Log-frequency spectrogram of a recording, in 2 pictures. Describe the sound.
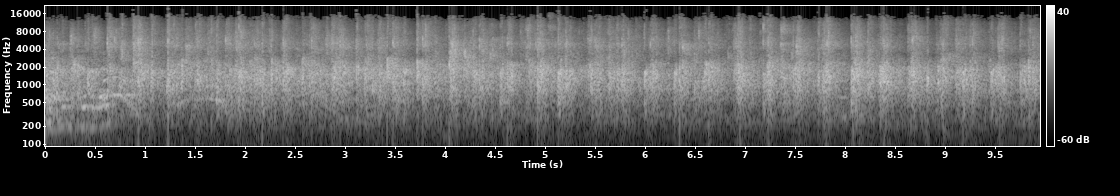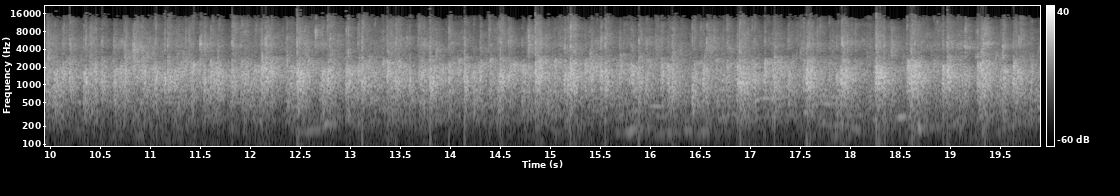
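Sustained audience applause, a dense, steady wash of many hands clapping that stays loud and even for the full twenty seconds, with a few faint voices mixed in.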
